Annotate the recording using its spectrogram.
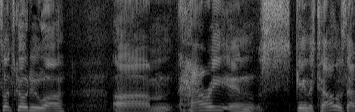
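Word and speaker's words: Skaneateles: Let's go to Harry in Skenetal. Is that how we pronounce that? I don't know. Hey, Harry. Yeah. Yeah, it's in Skinny Atlas. Skinny New Atlas, York.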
